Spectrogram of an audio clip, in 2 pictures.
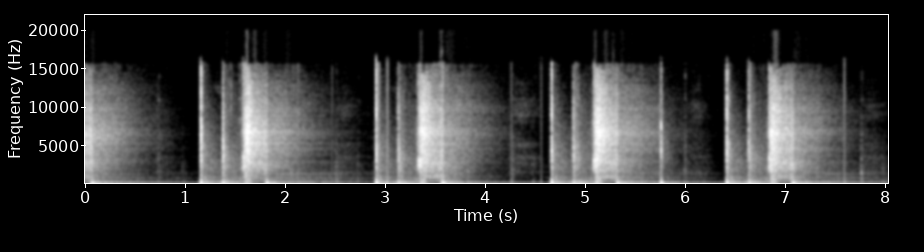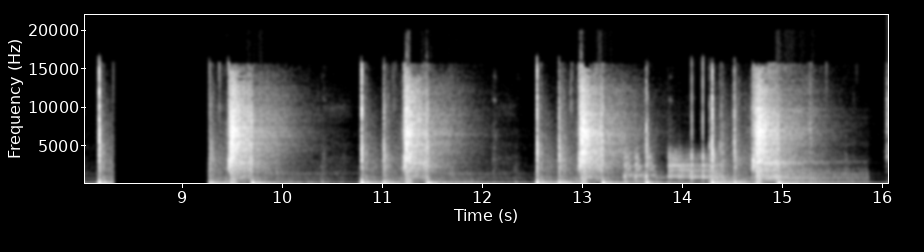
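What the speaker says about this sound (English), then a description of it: "I just recorded like tins, food containers. I shook like a big rice container that I have here at home." Homemade percussion recorded from tins, food containers and a shaken rice container plays as a steady pattern of sharp booming hits with short decays, about ten strikes, with a brief gap of silence midway.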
